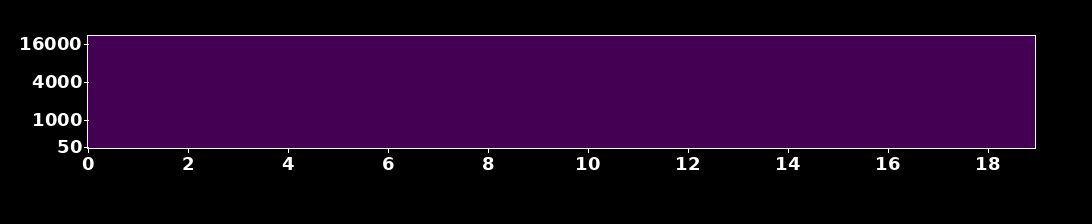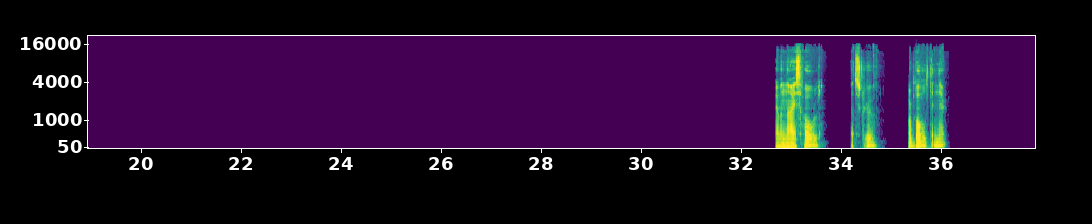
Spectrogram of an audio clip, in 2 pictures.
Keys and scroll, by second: 0.9-2.3 typing, 4.3 q, 4.9 alt+shift+d, 5.1 ctrl+s, 18.1 q, 19.7 alt+shift+d, 19.9 ctrl+s, 21.4 3, 23.3 6, 26.5 1, 27.1 alt+shift+d, 27.4 ctrl+s, 30.3 3, 35.5 ctrl+s, 35.9 alt+q, 37.5 1.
